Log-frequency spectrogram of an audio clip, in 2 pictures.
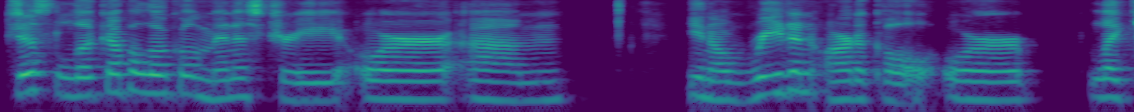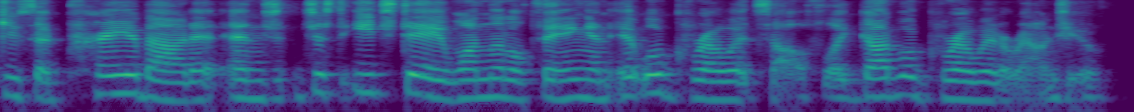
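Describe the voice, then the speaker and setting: A woman's voice: medium pitch, steady tone, normal speed. A woman who co-founded a ministry and wrote a book, speaking as a guest on a faith-based podcast. She sounds earnest and encouraging and uses many filler words.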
